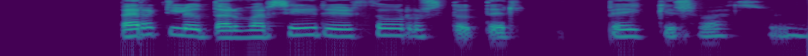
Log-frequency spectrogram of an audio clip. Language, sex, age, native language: Icelandic, female, 14, Icelandic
